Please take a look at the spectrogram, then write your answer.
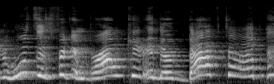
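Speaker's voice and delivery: high, slow indignant outburst; infuriated parents. Retold or imitated. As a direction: demand it like outraged parents. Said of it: "the parents are infuriated".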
